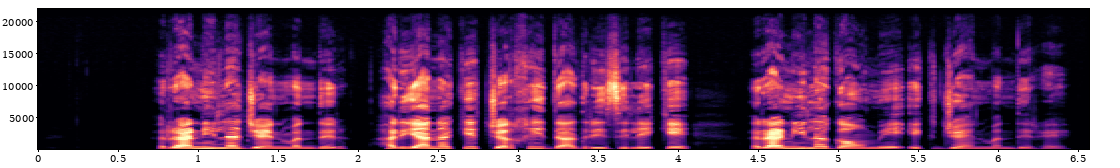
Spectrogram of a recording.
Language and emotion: Urdu, neutral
